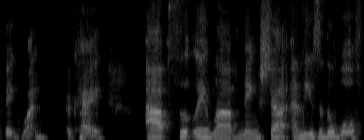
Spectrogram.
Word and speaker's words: Ningxia: is why it's called Ningxia and you have Ningxia red okay it's often called ninja but I'm Chinese so I have to say it correctly so ningxia is the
